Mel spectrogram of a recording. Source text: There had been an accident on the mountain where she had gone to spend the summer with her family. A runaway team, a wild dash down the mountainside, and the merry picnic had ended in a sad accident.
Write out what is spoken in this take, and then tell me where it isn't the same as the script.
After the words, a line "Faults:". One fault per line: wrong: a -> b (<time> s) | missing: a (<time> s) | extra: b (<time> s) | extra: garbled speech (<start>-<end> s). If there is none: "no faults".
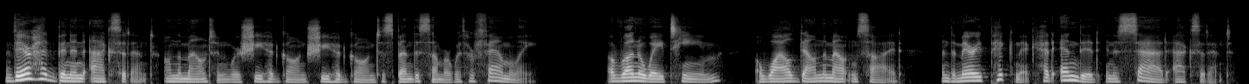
There had been an accident on the mountain where she had gone she had gone to spend the summer with her family. A runaway team, a wild down the mountainside, and the merry picnic had ended in a sad accident.
Faults:
extra: she had gone (3.1 s)
missing: dash (8.0 s)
